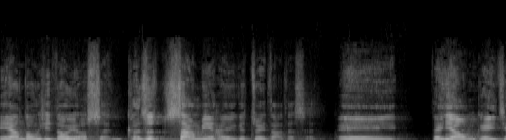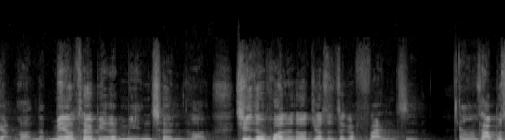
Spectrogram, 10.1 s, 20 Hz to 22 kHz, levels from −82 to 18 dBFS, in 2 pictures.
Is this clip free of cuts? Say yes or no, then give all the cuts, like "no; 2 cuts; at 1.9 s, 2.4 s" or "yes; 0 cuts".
no; 1 cut; at 3.3 s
